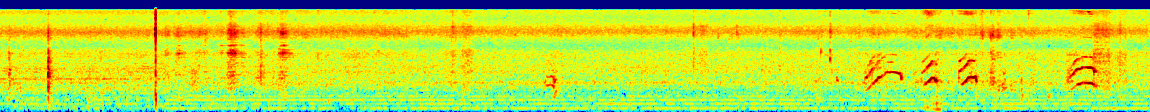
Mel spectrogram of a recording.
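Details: Newborn Siberian Husky puppies give thin, high whimpers that rise and fall, over a steady electrical hum, around nursing; finding: Siberian Husky.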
